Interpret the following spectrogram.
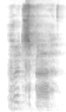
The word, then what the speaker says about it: chutzpah: The word is spelled CHUTZPAH, and it is a noun, and it says extreme self-confidence or audacity. Okay, and this is how it sounds. Chutzpah. What? Chutzpah. Chutzpah. The C is silent.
